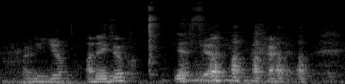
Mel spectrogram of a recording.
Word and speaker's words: Anejo: Anejo. Anejo? Yes. Yeah. It means Joe, it's not yo.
